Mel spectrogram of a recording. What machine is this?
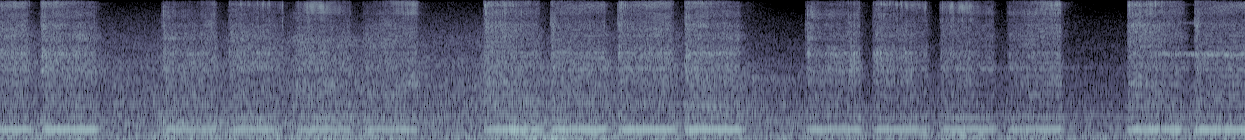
slide rail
